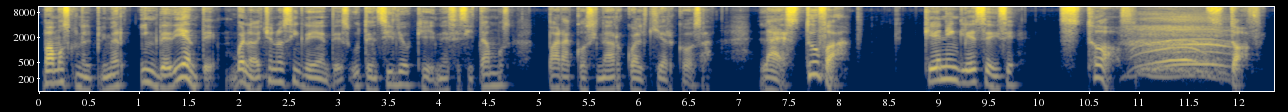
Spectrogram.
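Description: In a casual lesson, a teacher with a Colombian Spanish accent spells out English cooking words one letter at a time, playful and joking. The voice is mid-range and a little mellow.

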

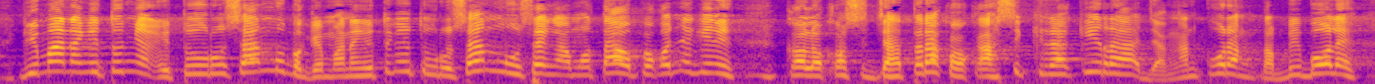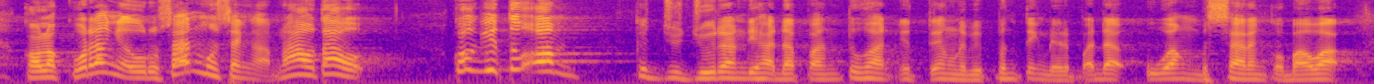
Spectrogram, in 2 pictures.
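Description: A man preaching a sermon as pastor, lively and joking with his congregation in a church. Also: extremely high pitch.

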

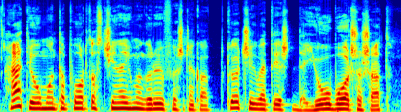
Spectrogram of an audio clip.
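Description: A man reading aloud, voicing a hot-headed, blustering musketeer who scoffs and grumbles gruffly. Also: on the high side, no echo, close to an everyday voice.

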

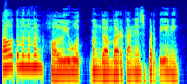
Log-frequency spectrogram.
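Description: A high-pitched man delivers a sermon with theatrical energy. He tells stories and jumps into sudden high, loud acted-out moments. The sound is dry and close, with no room echo. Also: fast. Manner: animated storytelling, acts out scenes with sudden high bursts. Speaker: preacher.

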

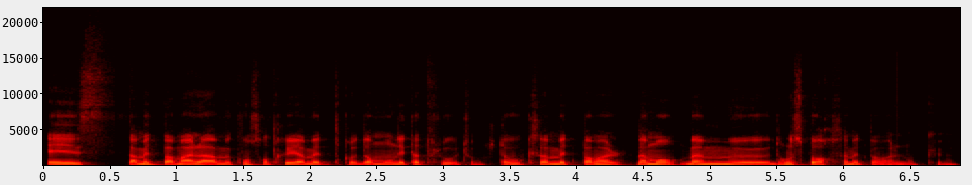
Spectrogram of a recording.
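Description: Mellow, quick-talking man in casual chat. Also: mid-range voice, level tone, vocal fry. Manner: informal. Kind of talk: casual conversation.

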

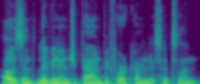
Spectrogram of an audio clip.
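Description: Rapid-fire yet thoughtful and hesitant, this American podcast guest, a Wisconsin tech company founder, explains things during a casual studio interview. His medium-pitched voice is creaky and warm, with fairly even intonation.

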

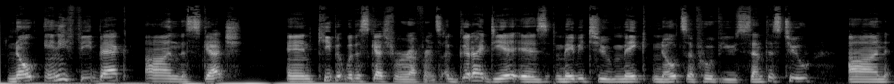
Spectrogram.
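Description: A man narrating a scripted advice vlog in an upbeat, tidy, emphatic and informal way, laying out points like a tutorial host. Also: medium pitch. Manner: informal, plain-spoken.

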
